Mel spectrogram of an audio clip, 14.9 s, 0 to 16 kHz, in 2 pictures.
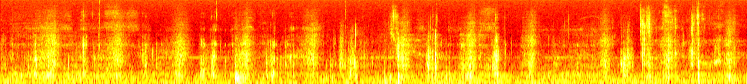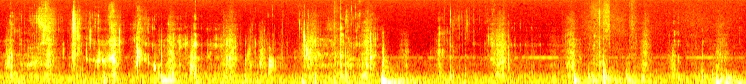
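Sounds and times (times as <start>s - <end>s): apple being bitten and chewed: 0.1s - 14.8s.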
